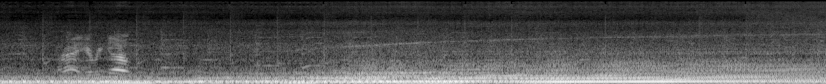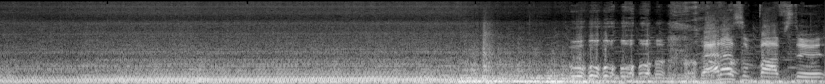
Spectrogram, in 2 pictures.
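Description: Car engine fitted with a Whipple supercharger on its first start, held at high revs around 3,000 RPM with a rising whine, then dropping back as pops and a voice come in near the end.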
